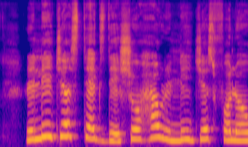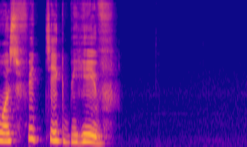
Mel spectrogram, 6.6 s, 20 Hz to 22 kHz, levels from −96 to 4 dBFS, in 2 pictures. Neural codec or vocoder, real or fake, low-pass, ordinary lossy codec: none; real; none; none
